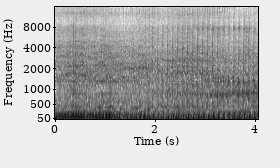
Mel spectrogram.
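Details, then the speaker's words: 2024 Polaris Sportsman 1000 V-twin with plug submerged in water, idle dropping from about 1250–1300 to 1200 rpm: lumpy, uneven with a missing beat every few pulses; one cylinder drops out as the wet plug wire arcs. "Now we're idling down at 1200. You can hear it missing very badly."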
